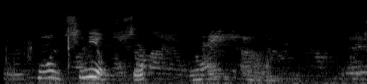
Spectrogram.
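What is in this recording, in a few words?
"zip", spoken word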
